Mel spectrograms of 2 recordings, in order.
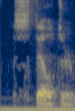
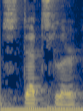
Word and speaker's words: Stelter: I mean, sometimes he calls him Stelter, which I believe is the correct way to say it. Sometimes he calls him Stetzler. Mm-hmm. Sometimes he calls him Stetler.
